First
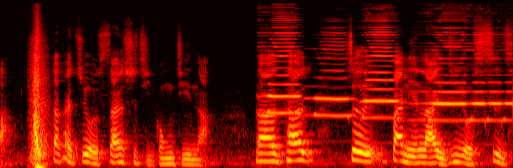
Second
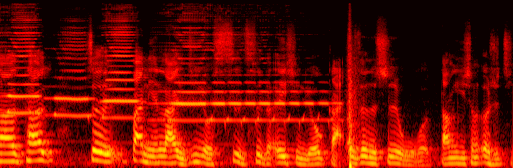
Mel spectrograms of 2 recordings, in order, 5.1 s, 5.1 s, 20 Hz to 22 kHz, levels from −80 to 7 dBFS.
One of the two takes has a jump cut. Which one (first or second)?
second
